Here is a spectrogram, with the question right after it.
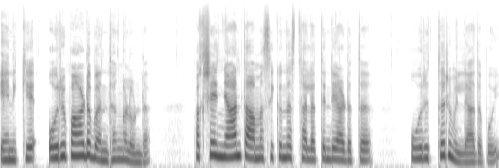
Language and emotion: Malayalam, sad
